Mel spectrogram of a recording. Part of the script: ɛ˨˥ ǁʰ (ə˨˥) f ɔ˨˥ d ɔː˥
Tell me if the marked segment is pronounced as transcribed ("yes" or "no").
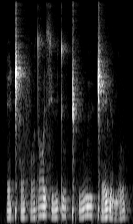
no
